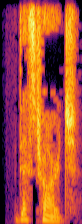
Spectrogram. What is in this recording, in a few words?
"Discharge", English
